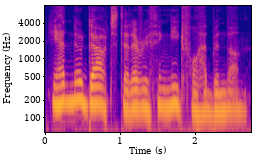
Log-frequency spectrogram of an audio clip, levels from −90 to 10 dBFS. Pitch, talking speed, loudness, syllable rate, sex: 150 Hz, 220 wpm, -17 LUFS, 5.5 syllables/s, male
